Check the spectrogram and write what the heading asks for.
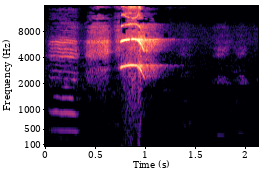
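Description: A high, whistle-like squeal about a second in, held briefly and then falling sharply in pitch; softer short tones come just before it.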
